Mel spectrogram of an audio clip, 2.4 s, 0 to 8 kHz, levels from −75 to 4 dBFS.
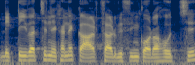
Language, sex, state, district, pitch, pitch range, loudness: Bengali, male, West Bengal, Dakshin Dinajpur, 150 Hz, 135-160 Hz, -15 LUFS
